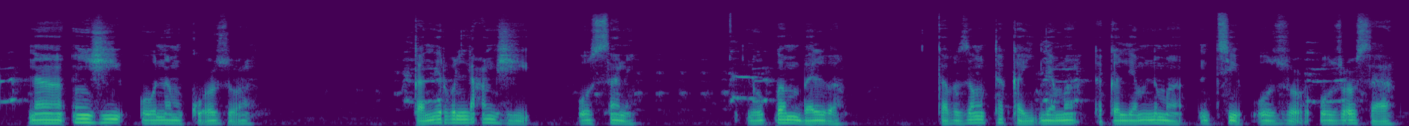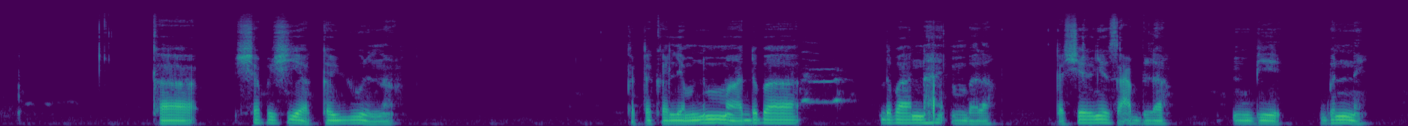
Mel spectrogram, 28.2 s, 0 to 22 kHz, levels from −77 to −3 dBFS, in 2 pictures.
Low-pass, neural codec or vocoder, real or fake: 14.4 kHz; vocoder, 44.1 kHz, 128 mel bands every 512 samples, BigVGAN v2; fake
